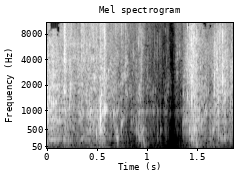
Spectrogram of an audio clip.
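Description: Running water splashes and trickles at the engine washdown as Duchess is washed, a steady hissing flow that briefly drops away near the middle before gushing back at full strength. No one speaks.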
